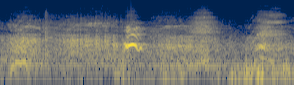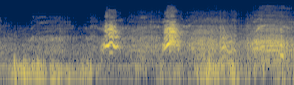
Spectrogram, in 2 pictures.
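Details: Welsh Terrier frantically chasing a remote control car, giving a few sharp high yips spaced over several seconds amid a low continuous background hum.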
